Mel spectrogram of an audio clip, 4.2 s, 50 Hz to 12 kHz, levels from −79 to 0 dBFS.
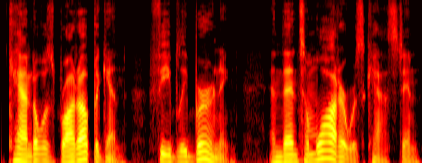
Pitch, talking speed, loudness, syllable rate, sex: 105 Hz, 215 wpm, -21 LUFS, 5.6 syllables/s, male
